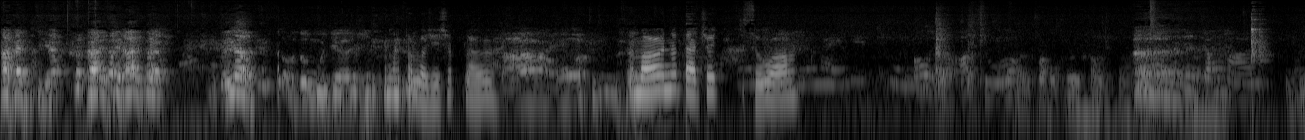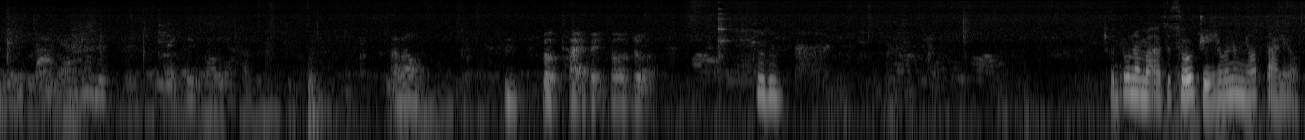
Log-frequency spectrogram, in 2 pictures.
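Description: Chopsticks and bowls clink now and then.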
